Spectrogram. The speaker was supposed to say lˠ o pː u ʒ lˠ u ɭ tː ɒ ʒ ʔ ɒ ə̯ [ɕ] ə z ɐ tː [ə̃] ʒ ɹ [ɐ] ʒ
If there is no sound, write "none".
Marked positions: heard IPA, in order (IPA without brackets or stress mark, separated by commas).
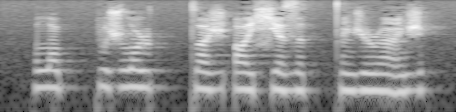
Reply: ɕ, ə̃, ɐ̃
